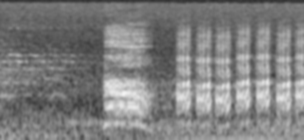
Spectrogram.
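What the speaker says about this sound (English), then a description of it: "I think that was all the crows there" Crows cawing in the video game Paper Mario: The Thousand-Year Door remake, first a single caw, then a quick run of five or six short caws, clear and alone.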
